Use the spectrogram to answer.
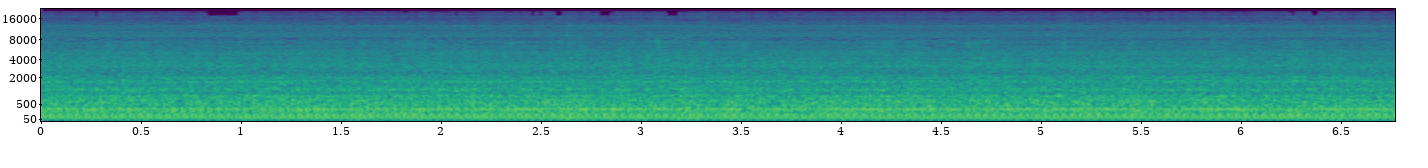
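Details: Snapper 4/22 vintage snowblower, small single-cylinder engine, restarted after freeing the throttle linkage: steady, even beat at settled speed with no surging or over-revving; normal idle.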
